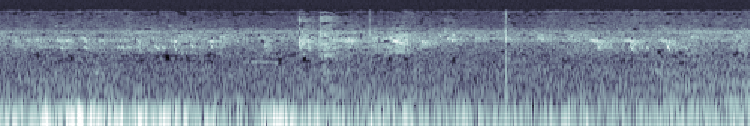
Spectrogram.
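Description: Small birds chirping in short scattered calls, busiest a couple of seconds in and again near the end, over a low steady outdoor rumble.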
